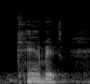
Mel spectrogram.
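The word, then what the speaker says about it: Kemet: transliterated as kmt and they include vowels either the e or the a so it's at times pronounced chemin or kamet k-a-m-i-t which is also the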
